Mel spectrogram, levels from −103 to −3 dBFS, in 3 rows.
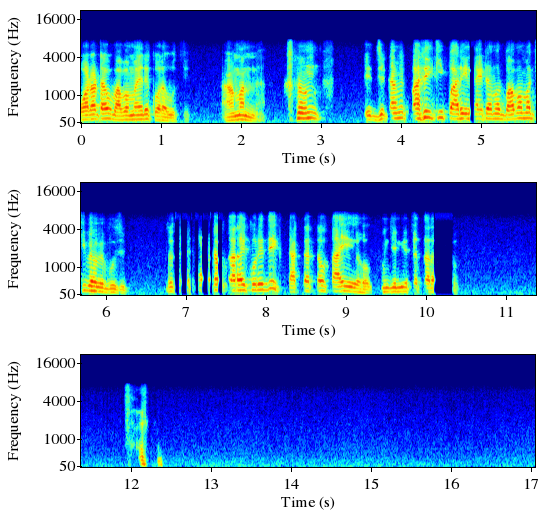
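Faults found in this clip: AMR wideband (HD Voice) codec, full length: constant rough, raspy speech texture. The low-bitrate AMR-WB mode models the voice coarsely, and the band above 6.4 kHz is filled with shaped noise. The degradation fits 8.85 kbit/s, the second-lowest rate.

Lost AMR speech frames at 4.85–5.02 s, 6.85–7.48 s and 10.10–10.39 s. Frames failing their radio checksum are concealed by replaying the last pitch and vocal tract settings at falling gain. At 4.85 s, about 60 ms dips to near silence. At 6.85 s, gaps scattered over 0.6 s (longest 80 ms) cause repeated dips and warbles. At 10.10 s, 240 ms of lost frames drop to near silence within two frames, and resumes rough.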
